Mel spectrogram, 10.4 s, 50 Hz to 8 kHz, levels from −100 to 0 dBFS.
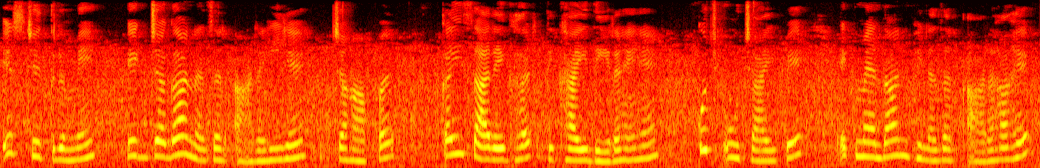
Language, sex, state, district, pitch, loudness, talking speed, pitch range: Hindi, female, Maharashtra, Nagpur, 215 Hz, -28 LUFS, 160 wpm, 195-260 Hz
